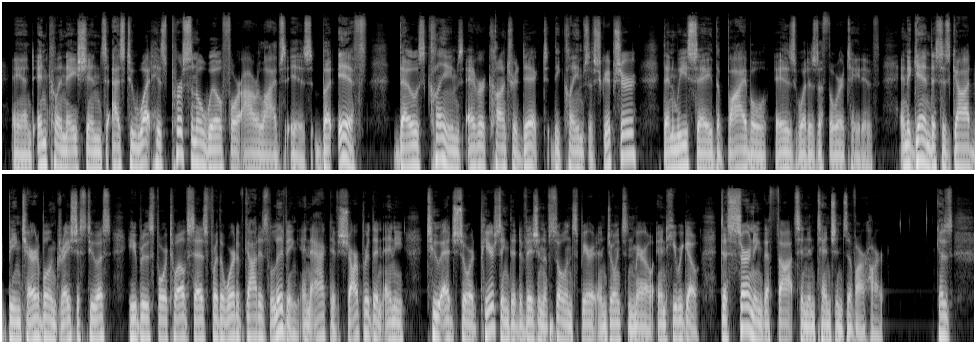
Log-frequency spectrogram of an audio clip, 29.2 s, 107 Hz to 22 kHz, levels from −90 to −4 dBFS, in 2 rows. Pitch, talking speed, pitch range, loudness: 105 Hz, 170 wpm, 90-115 Hz, -24 LUFS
